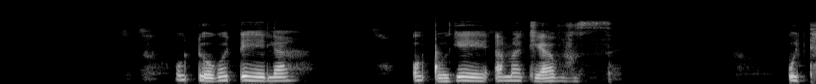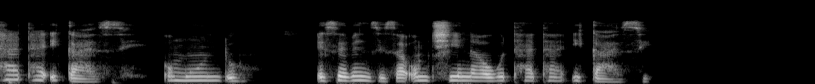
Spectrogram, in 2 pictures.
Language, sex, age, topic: North Ndebele, female, 36-49, health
